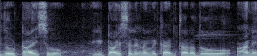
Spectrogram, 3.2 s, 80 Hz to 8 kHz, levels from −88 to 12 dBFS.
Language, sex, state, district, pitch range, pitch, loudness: Kannada, male, Karnataka, Shimoga, 110-120 Hz, 115 Hz, -16 LUFS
